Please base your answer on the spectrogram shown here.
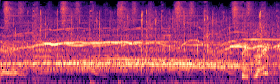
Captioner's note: hands clapping; spectators cheering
